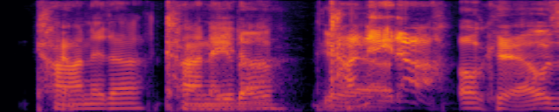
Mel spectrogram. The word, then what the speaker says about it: Kaneda: Did they pronounce it like Canada in the dub? No, it's like Kaneda.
